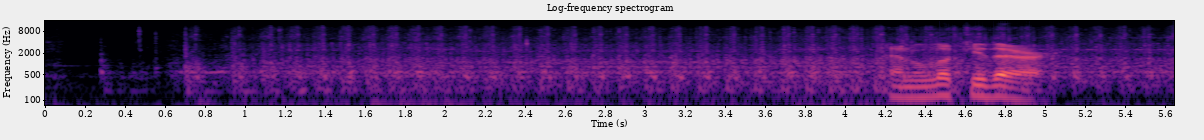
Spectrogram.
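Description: A sewing machine stitching steadily from its very first stitch, running as a continuous mechanical whir with a voice talking briefly over it.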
